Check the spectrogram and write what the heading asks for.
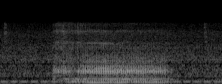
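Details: Female English bulldog snoring: one loud, rough, fluttering snore lasting about a second, with quieter noisy breathing before and after.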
